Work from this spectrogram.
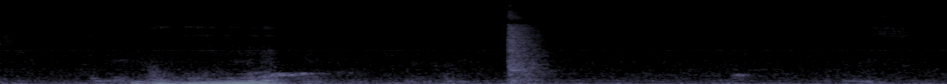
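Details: Louie, a sleeping dog, snores with one low rumbling, pulsed breath lasting about a second, followed by a brief sharp click and quieter breathing in a still room.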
